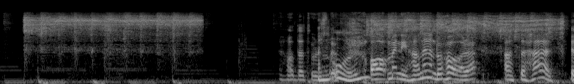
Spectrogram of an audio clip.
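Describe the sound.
A loud, steady hiss like air escaping from a puncture runs for about two seconds, then stops abruptly and a person starts talking.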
